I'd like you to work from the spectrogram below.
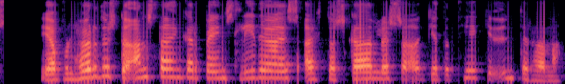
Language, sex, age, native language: Icelandic, female, 30-39, Icelandic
